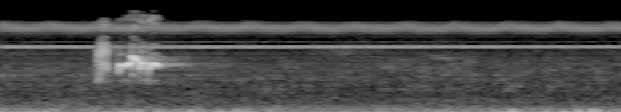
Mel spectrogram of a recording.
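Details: Sooty-headed bulbul phrase played to lure birds: a short burst of liquid, gurgling notes lasting under half a second, then quiet with a constant high-pitched tone in the background.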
